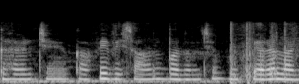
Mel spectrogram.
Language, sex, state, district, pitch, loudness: Maithili, female, Bihar, Sitamarhi, 225 Hz, -18 LUFS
